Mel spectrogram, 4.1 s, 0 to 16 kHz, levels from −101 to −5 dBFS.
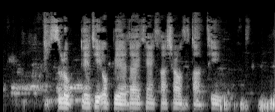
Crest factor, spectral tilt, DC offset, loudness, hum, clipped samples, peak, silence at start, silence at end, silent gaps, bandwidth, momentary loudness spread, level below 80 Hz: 20 dB; -4.5 dB/octave; under 0.1%; -26 LUFS; none; under 0.1%; -6 dBFS; 0.15 s; 0 s; none; 11.5 kHz; 15 LU; -56 dBFS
